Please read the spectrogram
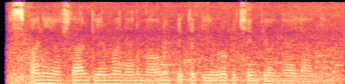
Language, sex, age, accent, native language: Uzbek, male, 18-24, Surxondaryo, Uzbek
